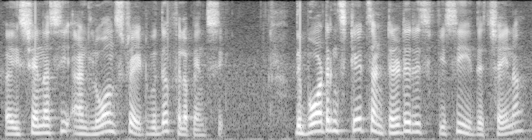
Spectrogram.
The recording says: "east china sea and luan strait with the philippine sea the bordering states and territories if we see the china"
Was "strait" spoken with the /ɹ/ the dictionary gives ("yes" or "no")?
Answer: yes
